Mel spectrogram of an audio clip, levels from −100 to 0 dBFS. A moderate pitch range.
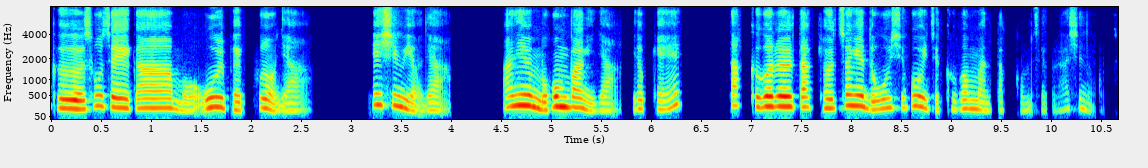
Yes: average, 4.7 semitones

